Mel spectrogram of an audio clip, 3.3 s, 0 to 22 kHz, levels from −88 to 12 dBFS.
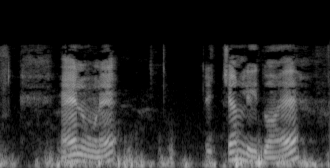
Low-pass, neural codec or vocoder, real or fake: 7.2 kHz; none; real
